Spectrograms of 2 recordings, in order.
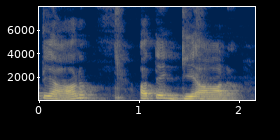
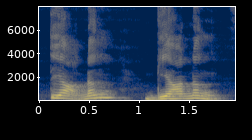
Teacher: पर नन्हे उत्ते टिप्पी की मात्रा का नासिक उच्चारण है जी ध्यानं ज्ञानं।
